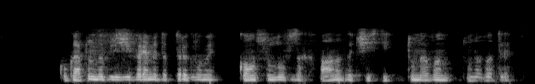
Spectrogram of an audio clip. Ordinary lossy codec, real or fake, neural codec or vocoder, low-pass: Opus, 32 kbps; real; none; 5.4 kHz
